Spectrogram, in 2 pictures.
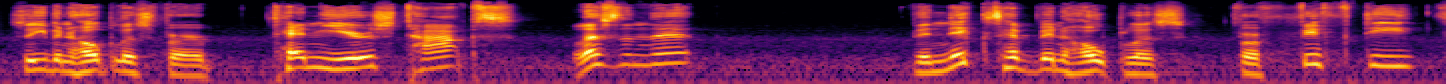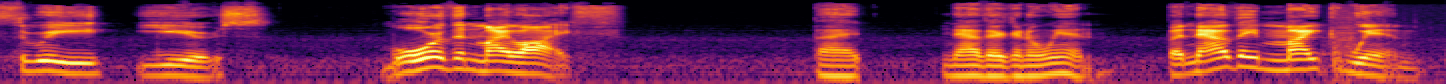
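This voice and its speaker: Acting in an amateur audio play, a thirty-something man voices a lifelong sports fan at a support group who wallows in self-pity, rambles, puts himself down, and occasionally erupts into indignant rants. His performance sits on the high side, above his natural voice, with lively intonation and a slow pace.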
